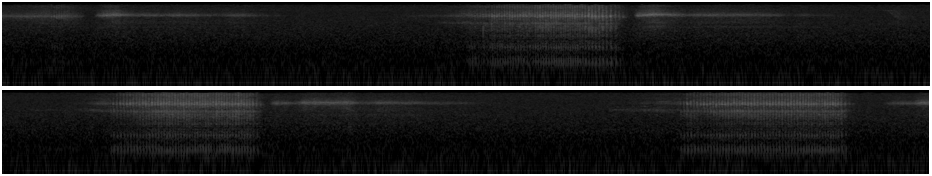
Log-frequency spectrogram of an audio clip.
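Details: Rocco the bulldog snoring cozy in bed: three slow, rasping snores about every five to six seconds with quieter breaths between, flat-faced dog sleep snoring.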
